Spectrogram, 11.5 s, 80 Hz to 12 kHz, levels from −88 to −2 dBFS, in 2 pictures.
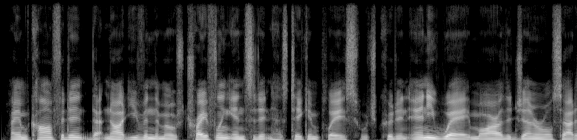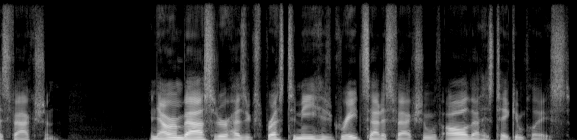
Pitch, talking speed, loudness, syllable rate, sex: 130 Hz, 200 wpm, -22 LUFS, 6.0 syllables/s, male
